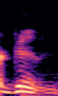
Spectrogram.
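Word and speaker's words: Suzuki-gun: Is this Suzuki Gun or Goon? – Goon. It's spelled Gun, but pronounced Goon.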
